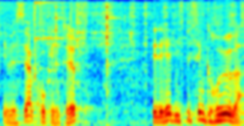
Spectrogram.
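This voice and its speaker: A man in his thirties hosts a cooking show from a studio kitchen, his pitch swinging in a lively, animated way as he chats and turns to the viewers. He speaks on a lapel mic, with a faint clatter of pans and cutlery behind him. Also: brisk, a little hiss or hum. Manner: chatty, lively, addresses viewers directly. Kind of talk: casual cooking show chat. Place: studio kitchen set, indoors.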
